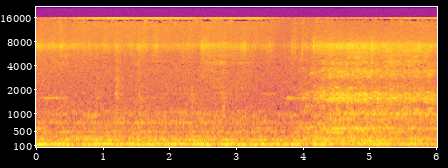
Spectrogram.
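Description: Faint room tone with a steady low hum and light hiss; the hiss rises slightly about four seconds in.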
